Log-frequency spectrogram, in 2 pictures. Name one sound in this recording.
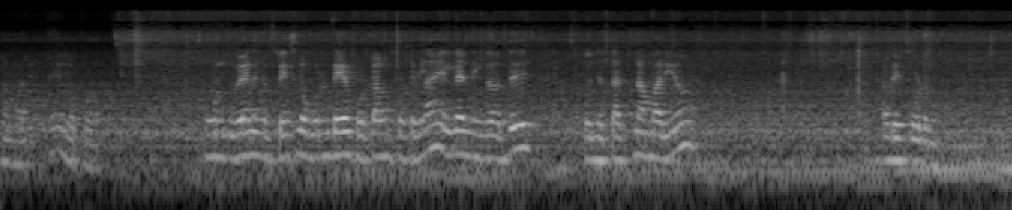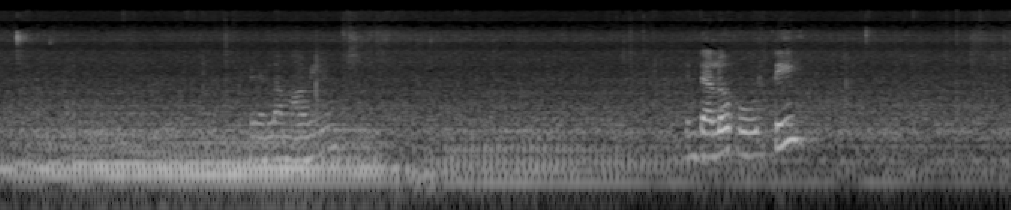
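Batter sizzles and crackles as it fries in hot oil.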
